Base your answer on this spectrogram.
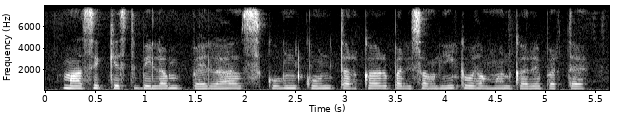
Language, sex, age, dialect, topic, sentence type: Maithili, female, 46-50, Angika, banking, question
